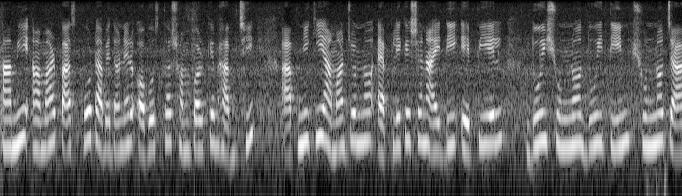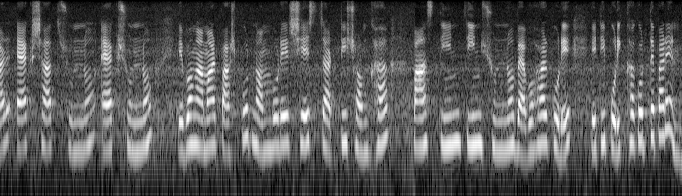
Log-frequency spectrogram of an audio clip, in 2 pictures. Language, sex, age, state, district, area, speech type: Bengali, female, 18-30, West Bengal, Kolkata, urban, read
